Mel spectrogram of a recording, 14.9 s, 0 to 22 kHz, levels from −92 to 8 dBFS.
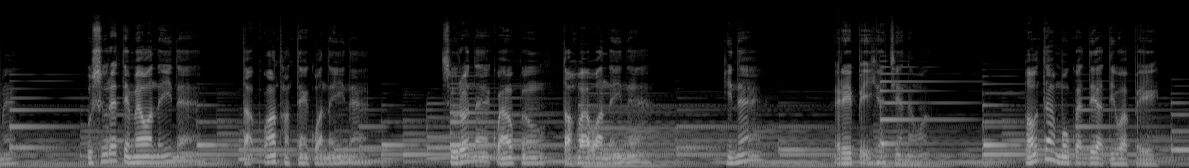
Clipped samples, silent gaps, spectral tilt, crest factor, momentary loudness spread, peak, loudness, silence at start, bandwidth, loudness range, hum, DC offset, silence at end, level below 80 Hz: under 0.1%; none; -7 dB/octave; 18 dB; 13 LU; -14 dBFS; -34 LUFS; 0 s; 13 kHz; 4 LU; none; under 0.1%; 0 s; -52 dBFS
